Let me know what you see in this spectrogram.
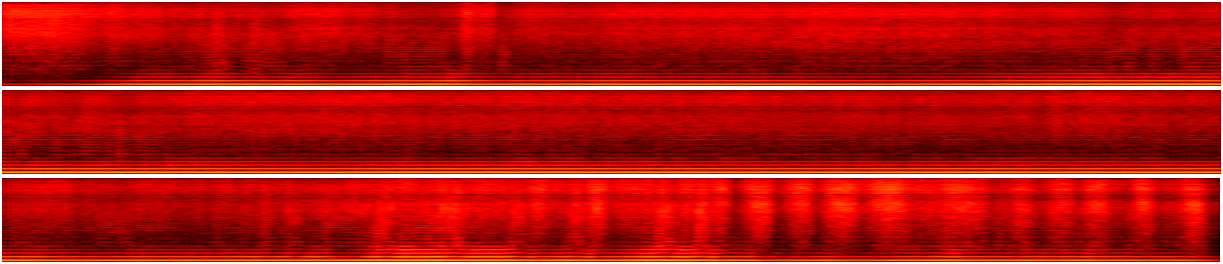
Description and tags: A long subtone concert D flat on the alto sax.
flat, smith, d, howie, sax, subtone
